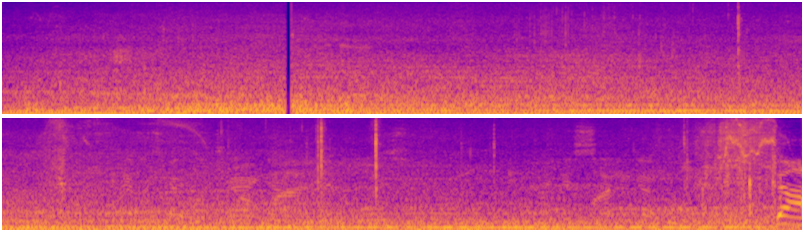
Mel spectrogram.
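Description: A steady low motor drone with a few faint short clicks through it.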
